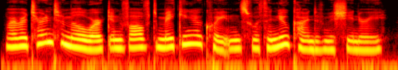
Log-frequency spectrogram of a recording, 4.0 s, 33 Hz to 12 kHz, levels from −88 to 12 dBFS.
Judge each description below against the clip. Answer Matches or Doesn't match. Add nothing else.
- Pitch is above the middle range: Matches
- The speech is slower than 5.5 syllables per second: Doesn't match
